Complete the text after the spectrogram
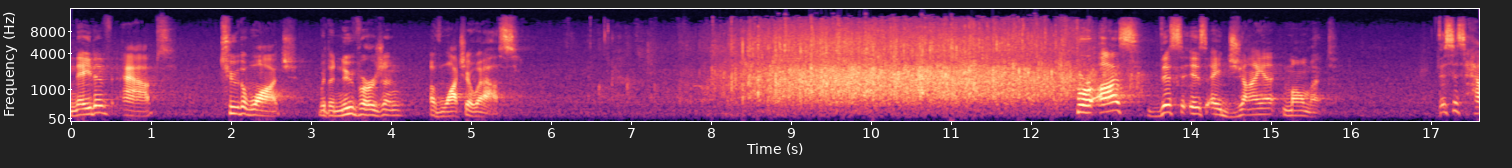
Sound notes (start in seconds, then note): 11.4 applause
